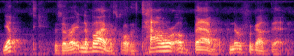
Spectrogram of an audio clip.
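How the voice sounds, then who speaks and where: A middle-aged man chatting casually while working in a workshop, wandering off topic with animated bursts. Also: medium pitch, fast talker. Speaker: screen paint maker.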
